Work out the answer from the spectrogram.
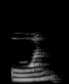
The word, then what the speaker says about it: un: Olha só como nós pronunciamos un, tá? O som é bem anasalado, un.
